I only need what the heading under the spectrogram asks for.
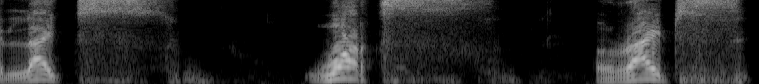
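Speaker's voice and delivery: "লাইকস", "ওয়ার্কস", "রাইটস", each ending in voiceless s. Shown as a demonstration. Teacher listing examples, each of লাইকস, ওয়ার্কস, রাইটস ending in s. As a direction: finish "লাইকস", "ওয়ার্কস", "রাইটস" on a clear sss. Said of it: "এস এর উচ্চারণটা এস এর মতো হয়".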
